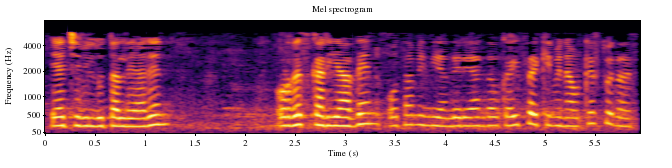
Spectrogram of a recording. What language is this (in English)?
Basque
